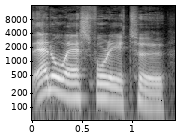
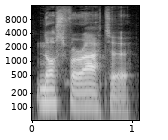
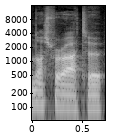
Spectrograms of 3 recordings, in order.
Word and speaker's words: NOS4A2: comments telling us after as nos 42 what she pronounced count like a license plate this made a sale word is Nosferatu yeah yeah so you know we can redeem ourselves here we can acknowledge it's called Nosferatu and we can move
